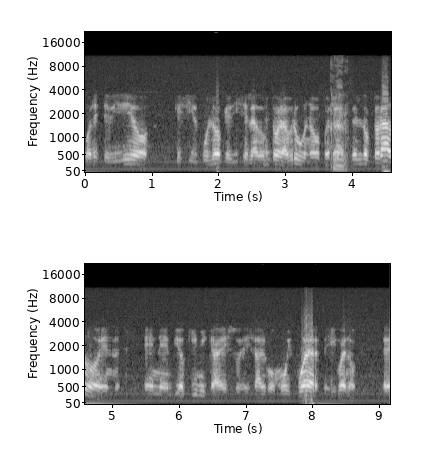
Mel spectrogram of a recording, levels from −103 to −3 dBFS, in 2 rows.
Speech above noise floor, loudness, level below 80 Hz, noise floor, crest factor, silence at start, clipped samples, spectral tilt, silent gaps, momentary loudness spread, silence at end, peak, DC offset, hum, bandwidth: 23 dB; -23 LUFS; -62 dBFS; -45 dBFS; 16 dB; 0 s; under 0.1%; -4 dB/octave; none; 19 LU; 0 s; -8 dBFS; under 0.1%; 50 Hz at -65 dBFS; 11 kHz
